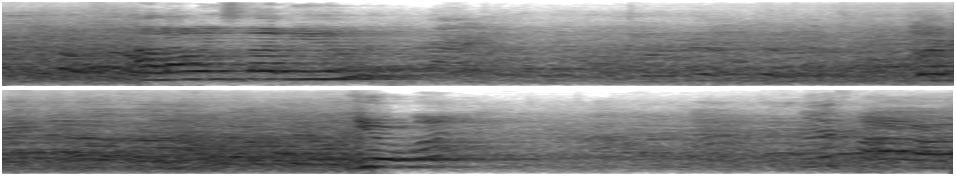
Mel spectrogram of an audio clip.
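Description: A woman sings into a microphone over loudspeakers in a large hall.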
